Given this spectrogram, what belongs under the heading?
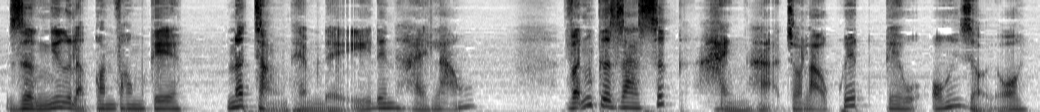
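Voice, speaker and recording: A man narrating an audiobook story in a lively, expressive way. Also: fairly low pitch, normal speed, breathy edge, no echo.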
